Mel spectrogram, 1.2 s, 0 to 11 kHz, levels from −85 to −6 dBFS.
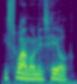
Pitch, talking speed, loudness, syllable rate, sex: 140 Hz, 260 wpm, -18 LUFS, 5.2 syllables/s, male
